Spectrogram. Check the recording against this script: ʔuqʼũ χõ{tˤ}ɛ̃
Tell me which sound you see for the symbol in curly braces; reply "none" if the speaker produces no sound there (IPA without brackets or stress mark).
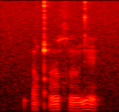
d̪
